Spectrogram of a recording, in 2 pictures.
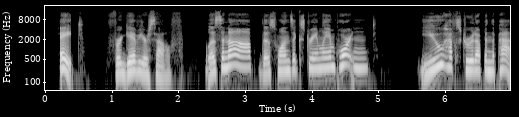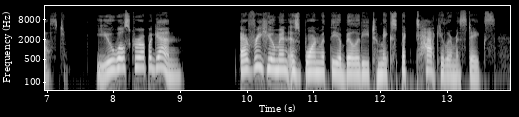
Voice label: Self help, audiobooks; Forgive Yourself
